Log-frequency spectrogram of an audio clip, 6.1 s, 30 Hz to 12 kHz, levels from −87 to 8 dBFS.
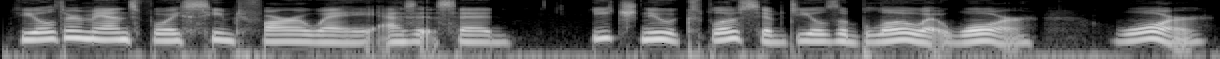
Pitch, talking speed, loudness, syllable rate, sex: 195 Hz, 175 wpm, -16 LUFS, 5.1 syllables/s, female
